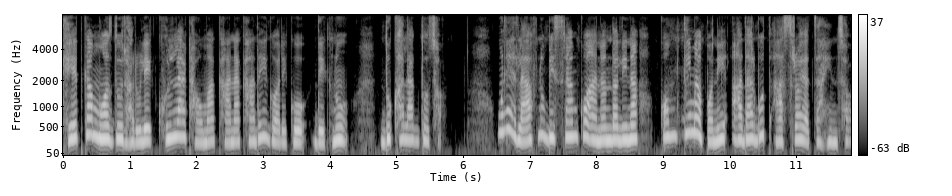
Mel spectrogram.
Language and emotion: Nepali, sad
